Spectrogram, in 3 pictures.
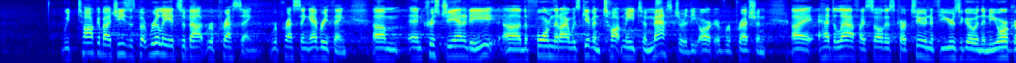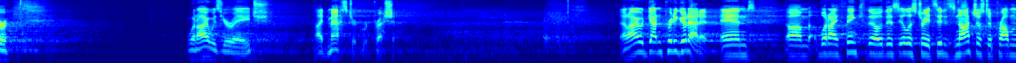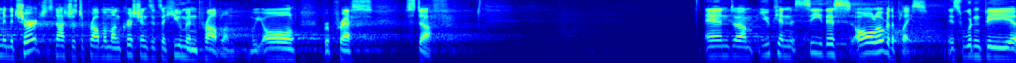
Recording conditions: large echoing room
